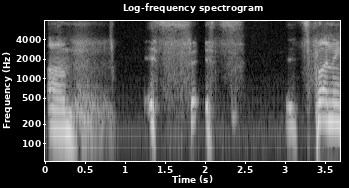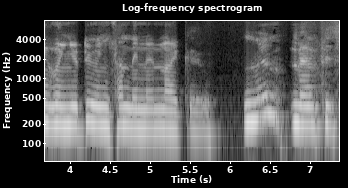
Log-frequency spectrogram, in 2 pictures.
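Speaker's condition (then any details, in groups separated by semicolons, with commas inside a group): Cerebral palsy; noticeable speech impediment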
